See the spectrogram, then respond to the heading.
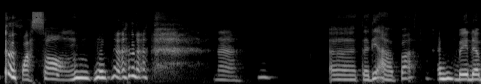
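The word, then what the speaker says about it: croissant: Bacanya crossong gitu ya. Bacanya kasong.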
